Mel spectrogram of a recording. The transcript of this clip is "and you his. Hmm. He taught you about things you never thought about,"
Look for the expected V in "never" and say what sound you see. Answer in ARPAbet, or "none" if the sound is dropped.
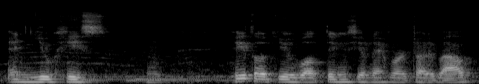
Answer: V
